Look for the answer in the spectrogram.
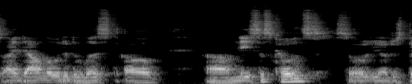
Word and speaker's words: NAICS: For people who don't know, you can easily find that it's spelled NAICS.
